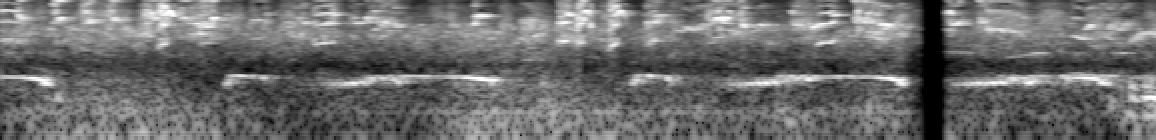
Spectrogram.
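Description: Albino red-eye pigeons on a bird farm coo in a repeated low, rolling rhythm, close and clear, over dense chirping and twittering from many other birds.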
